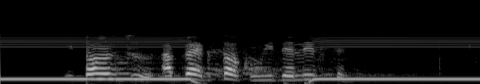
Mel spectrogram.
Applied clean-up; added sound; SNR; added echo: none; Telephone; 1 dB; reverberation time 1.5 s.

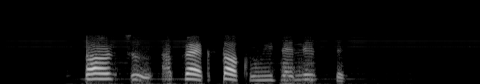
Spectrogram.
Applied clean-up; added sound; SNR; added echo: neural separator model SepFormer WHAMR!.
